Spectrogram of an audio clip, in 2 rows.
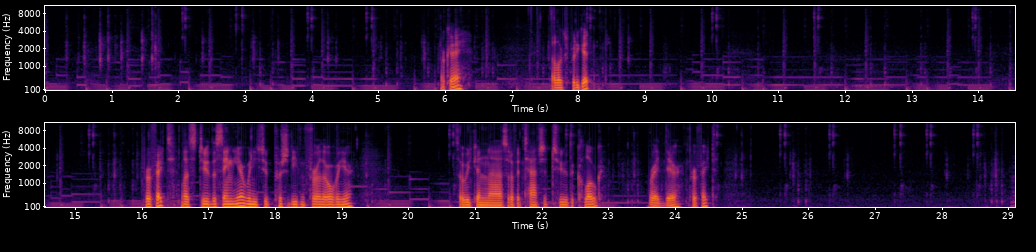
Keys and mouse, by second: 0.8 1, 1.4 shift+2, 2.0 click, 2.3 g, 3.1 shift+middle click, 3.9 click, 4.2 g, 5.0 shift+middle click, 5.7 shift+middle click, 6.0 middle click, 6.5 shift+middle click, 6.7 middle click, 7.4 shift+middle click, 7.6 middle click, 8.1 click, 8.3 middle click, 8.6 g, 10.2 middle click, 10.7 g, 11.7 middle click, 12.5 middle click, 13.9 click, 14.1 middle click, 14.5 g, 15.4 shift+middle click, 15.6 middle click, 16.0 shift+middle click, 16.5 shift+middle click, 16.6 middle click, 17.2 middle click, 18.0 click, 18.4 middle click, 18.5 middle click, 19.4 middle click, 19.8 g, 20.8 middle click, 21.7 g, 22.6 middle click, 23.2 middle click, 23.4 middle click, 23.7 middle click, 23.9 middle click, 24.5 click, 24.8 g, 25.8 shift+middle click, 26.3 click, 26.5 g, 27.7 click, 28.0 g, 28.7 shift+middle click, 28.8 middle click.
